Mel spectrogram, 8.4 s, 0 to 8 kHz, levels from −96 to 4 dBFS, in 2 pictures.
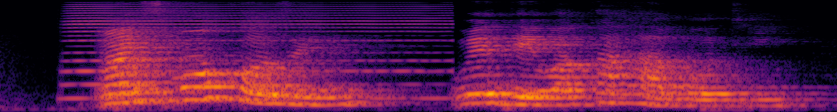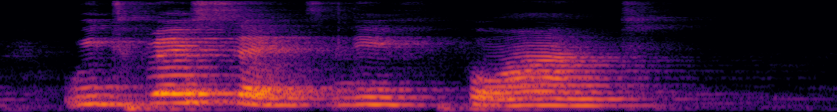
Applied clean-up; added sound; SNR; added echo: none; Accordion; 16 dB; reverberation time 0.8 s.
